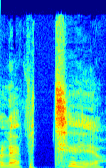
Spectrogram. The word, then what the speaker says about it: laughed: 과거는요. laughed 하지 않고 laught예요. 푸가 무성음이잖아요.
